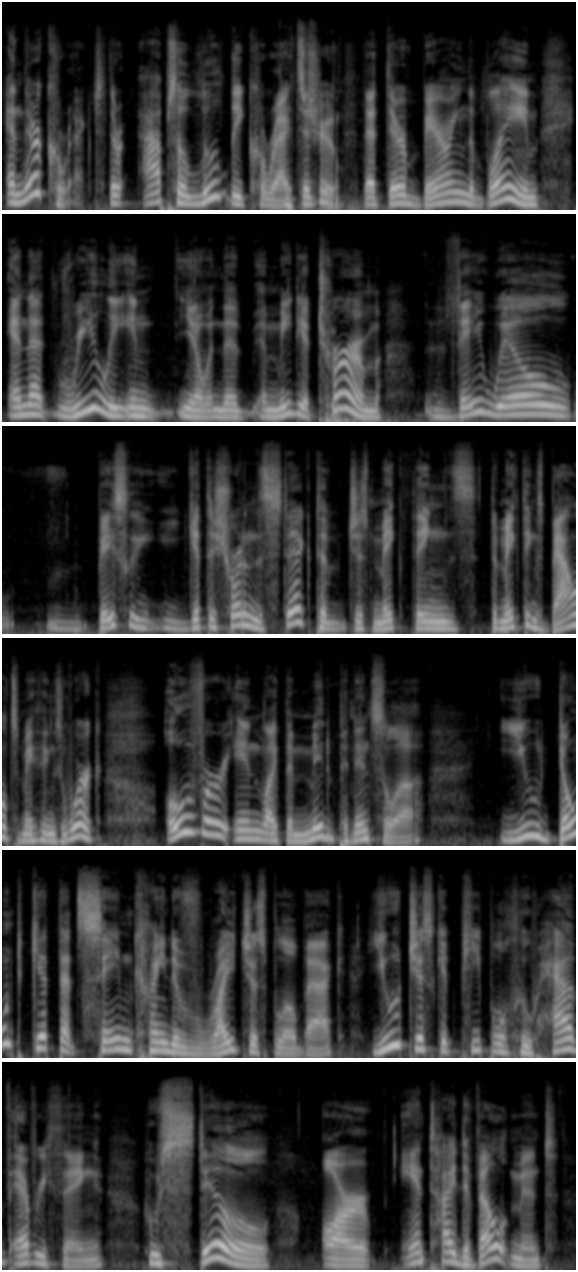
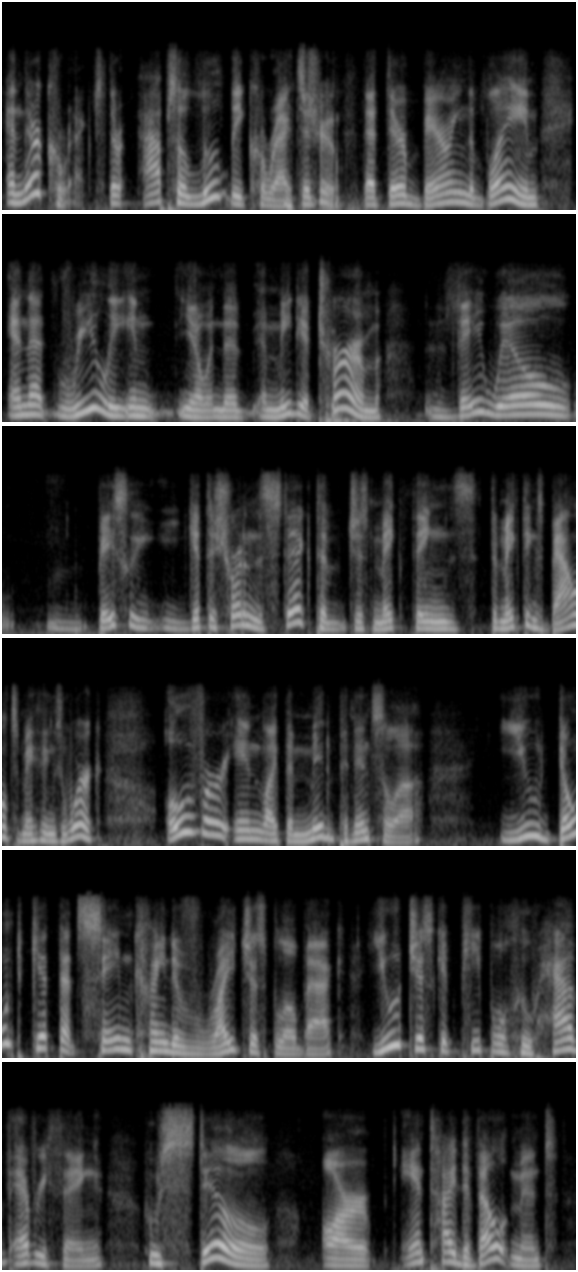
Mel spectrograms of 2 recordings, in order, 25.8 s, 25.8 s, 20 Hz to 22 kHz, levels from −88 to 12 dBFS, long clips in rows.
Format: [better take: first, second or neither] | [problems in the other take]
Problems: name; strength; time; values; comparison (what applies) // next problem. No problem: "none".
first | garbled, watery; slightly; nothing above 8 kHz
